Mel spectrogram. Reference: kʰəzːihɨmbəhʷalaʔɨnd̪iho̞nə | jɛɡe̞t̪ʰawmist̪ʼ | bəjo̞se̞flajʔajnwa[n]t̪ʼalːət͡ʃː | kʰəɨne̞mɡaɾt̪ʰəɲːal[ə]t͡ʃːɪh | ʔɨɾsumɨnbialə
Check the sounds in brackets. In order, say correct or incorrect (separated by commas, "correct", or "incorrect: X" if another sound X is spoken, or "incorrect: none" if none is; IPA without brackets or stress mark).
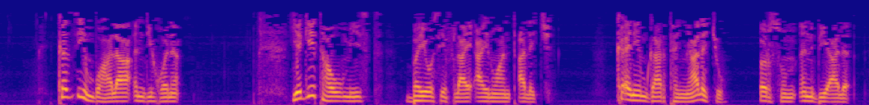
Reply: correct, correct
